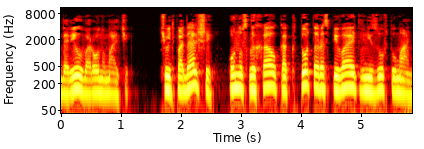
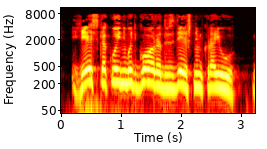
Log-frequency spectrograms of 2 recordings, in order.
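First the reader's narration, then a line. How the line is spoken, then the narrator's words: Loud child's question. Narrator (Russian): громко спросил мальчик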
